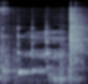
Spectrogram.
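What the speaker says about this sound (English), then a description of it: "my phone's going to my sister's FaceTiming me" Smartphone ringing with an incoming FaceTime call, a short melodic ringtone of repeated bright tones sounding close and clear with no talk over it.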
